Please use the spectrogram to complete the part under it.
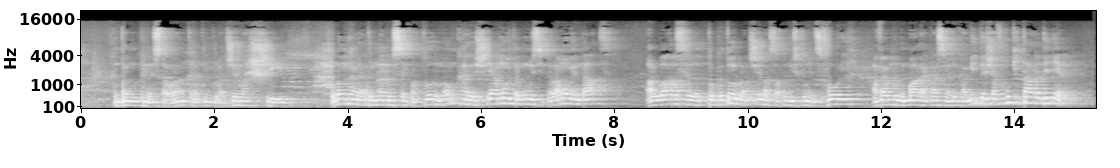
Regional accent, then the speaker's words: Transylvania, Romania; now in Bucharest, Romania; Eu vin din România, din București. Nu sunt bucureștean, adică sunt Ardeal, dar de 10 ani de zile Dumnezeu m-a așezat acolo.

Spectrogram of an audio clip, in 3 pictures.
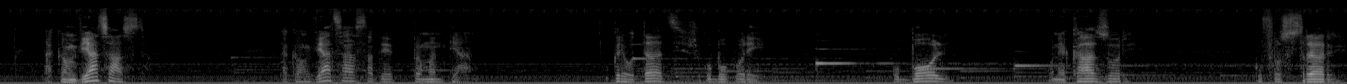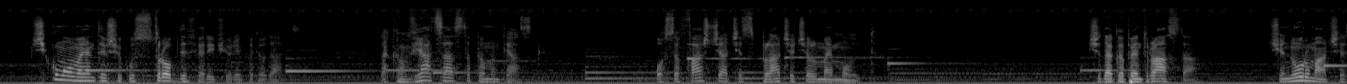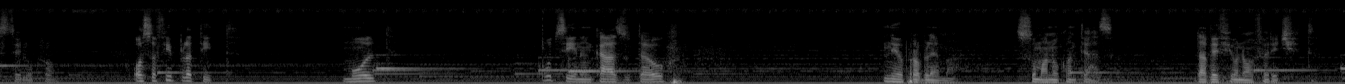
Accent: Brădet, Bihor County, Romania; Eu stau la Padiș. Eu stau la Brădet, e stațiune turistică de interes național Brădetul. În satul meu natal.

